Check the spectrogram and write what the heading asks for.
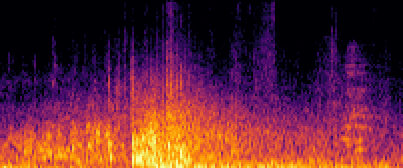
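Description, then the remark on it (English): An incoming Russian artillery round explodes on the outskirts of Bakhmut with a sudden, heavy boom that rumbles and slowly fades, following a steady low background roar, as if heard from inside a vehicle. “All right, where you can hear the incoming rounds. The incoming rounds from Russian artillery fire are really intensive here as we have entered the outskirts of Bakhmut,”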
